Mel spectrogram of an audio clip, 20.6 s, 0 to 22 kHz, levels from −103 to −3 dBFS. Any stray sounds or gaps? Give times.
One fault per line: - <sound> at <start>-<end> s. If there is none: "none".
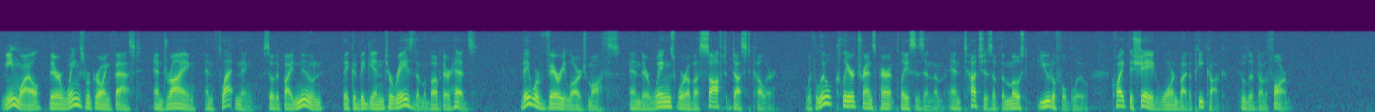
none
